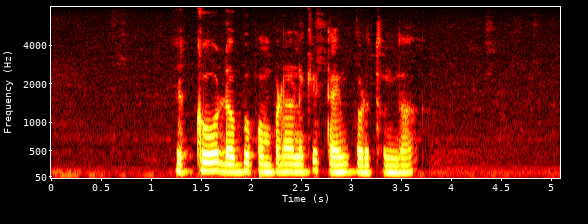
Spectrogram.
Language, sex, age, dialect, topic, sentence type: Telugu, male, 25-30, Utterandhra, banking, question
